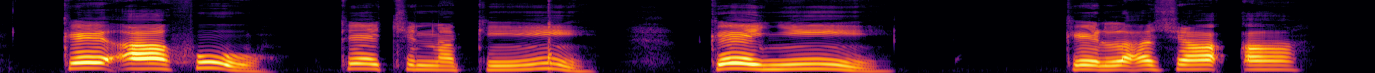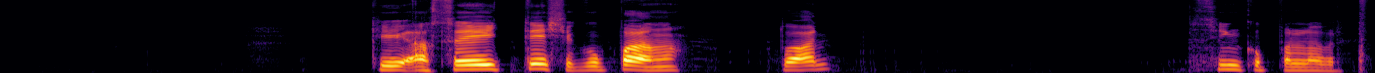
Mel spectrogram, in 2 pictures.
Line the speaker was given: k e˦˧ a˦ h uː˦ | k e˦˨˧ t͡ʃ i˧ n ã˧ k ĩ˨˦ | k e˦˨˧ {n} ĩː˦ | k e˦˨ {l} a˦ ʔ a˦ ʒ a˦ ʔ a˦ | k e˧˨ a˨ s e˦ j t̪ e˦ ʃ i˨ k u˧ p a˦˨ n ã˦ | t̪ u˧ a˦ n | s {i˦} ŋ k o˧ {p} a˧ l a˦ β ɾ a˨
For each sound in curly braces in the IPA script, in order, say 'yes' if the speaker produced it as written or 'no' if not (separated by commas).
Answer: no, yes, yes, yes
